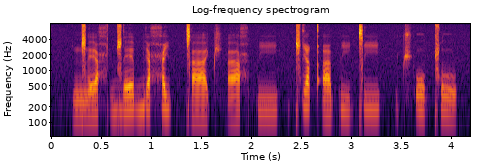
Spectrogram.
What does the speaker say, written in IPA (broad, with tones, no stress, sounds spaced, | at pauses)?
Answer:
ŋ͡ǁ ɛ˩˧˩ ħ ɡ͡ǁ ɛ˥ b ɪ˥ ħ i˥ p ǀ a˩˧˩ t͡ʃʼ a˩˧˩ ħ p i˥ | ǁ i˥ qʼ ɛ˨˥ p i˨˥ ǀ i˥ | t͡ʃʼ o˥˩ ǁ ʊ˥˩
